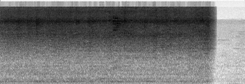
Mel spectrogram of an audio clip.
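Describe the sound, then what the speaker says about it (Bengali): Meat curry bubbling in a pot, a steady broadband hiss and simmer that holds evenly for about three seconds, then cuts off abruptly. "মাংসর ঝোল ফুটছে তাই।"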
